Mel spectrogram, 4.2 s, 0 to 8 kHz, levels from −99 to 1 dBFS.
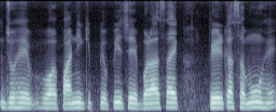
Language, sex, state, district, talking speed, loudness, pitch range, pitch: Hindi, male, Maharashtra, Chandrapur, 200 wpm, -18 LUFS, 125-130 Hz, 130 Hz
